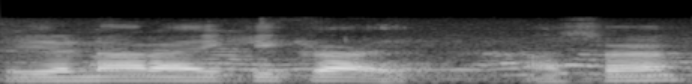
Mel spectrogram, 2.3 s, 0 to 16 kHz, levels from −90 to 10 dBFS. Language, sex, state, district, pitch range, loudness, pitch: Marathi, male, Maharashtra, Gondia, 115-120 Hz, -15 LUFS, 120 Hz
